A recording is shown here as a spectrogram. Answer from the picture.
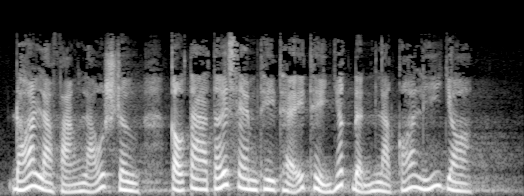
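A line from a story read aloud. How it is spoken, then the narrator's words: Low, hushed voice. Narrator (Vietnamese): một pháp y khác nhỏ giọng nói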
